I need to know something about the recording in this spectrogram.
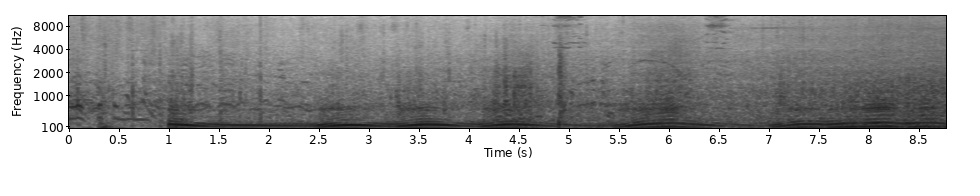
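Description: A siren wails from a car in a crowd.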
